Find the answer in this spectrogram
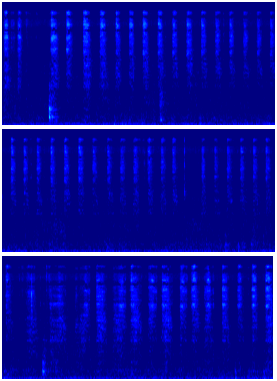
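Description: Black marker pen scratching on paper in quick, even back-and-forth strokes, about three a second, as an area is filled in with ink. Faint.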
